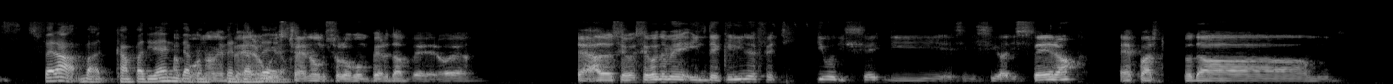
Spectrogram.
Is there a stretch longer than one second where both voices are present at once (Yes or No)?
Yes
